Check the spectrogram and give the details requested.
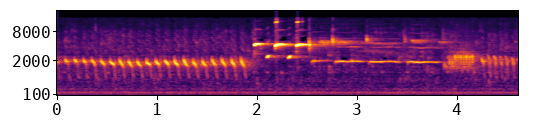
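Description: A canary sings a fast, even trill of about twenty notes in two seconds, then bright whistled notes and rolling phrases; a steady low hum runs underneath.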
